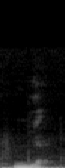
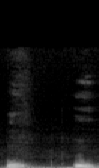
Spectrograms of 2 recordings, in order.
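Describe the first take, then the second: First: The vowels are blended quickly into one glide. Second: Two vowels are said slowly as separate sounds.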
